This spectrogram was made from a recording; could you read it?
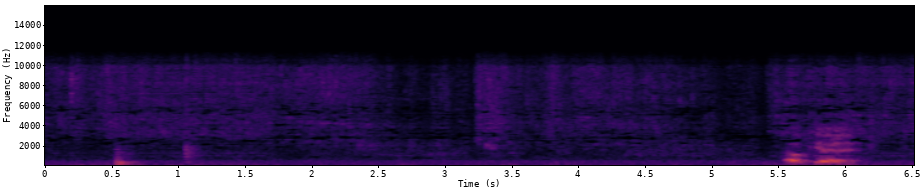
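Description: Hot water runs steadily from a tap into a bowl to thaw a sauce pouch, a continuous hiss with a couple of brief splashy surges, the loudest near the end.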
